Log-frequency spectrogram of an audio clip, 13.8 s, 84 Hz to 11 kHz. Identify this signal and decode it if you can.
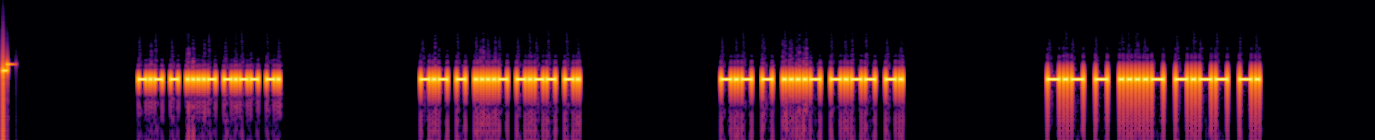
Morse code, heard as a keyed tone, about 38 wpm, 700 Hz. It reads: KT4YN KT4YN KT4YN KT4YN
